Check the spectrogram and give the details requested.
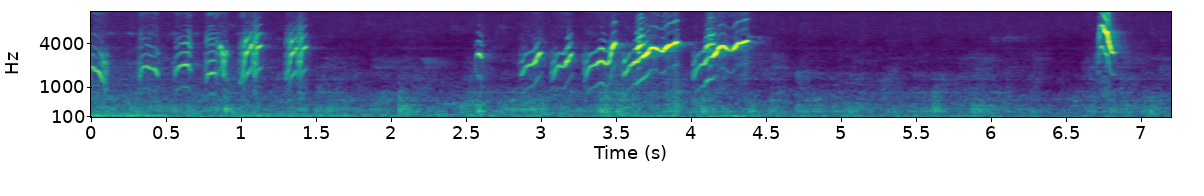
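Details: Sooty-headed bulbul (cucak rawis) song meant to prompt silent cage birds to sing, over a busy bird chorus: quick series of rising chirped notes climbing higher and louder, then a pause and one sharp isolated note.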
